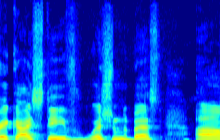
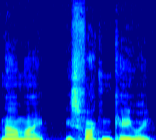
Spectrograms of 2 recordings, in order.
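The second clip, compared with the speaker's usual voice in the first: put-on low, soft Australian accent; 7 semitones lower, 8 dB quieter than usual. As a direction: imitate a laconic Australian mate. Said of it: "I said to the Australian".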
